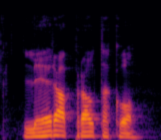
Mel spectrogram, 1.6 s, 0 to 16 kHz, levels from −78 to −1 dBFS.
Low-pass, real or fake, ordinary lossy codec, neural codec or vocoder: 10.8 kHz; real; none; none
